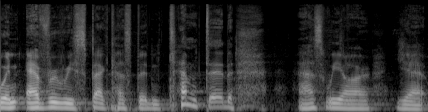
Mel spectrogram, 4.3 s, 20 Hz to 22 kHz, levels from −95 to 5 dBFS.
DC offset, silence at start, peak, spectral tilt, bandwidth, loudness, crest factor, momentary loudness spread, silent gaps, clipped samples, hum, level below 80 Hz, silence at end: under 0.1%; 0 s; -12 dBFS; -6 dB/octave; 19.5 kHz; -35 LUFS; 20 dB; 15 LU; none; under 0.1%; none; -72 dBFS; 0 s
